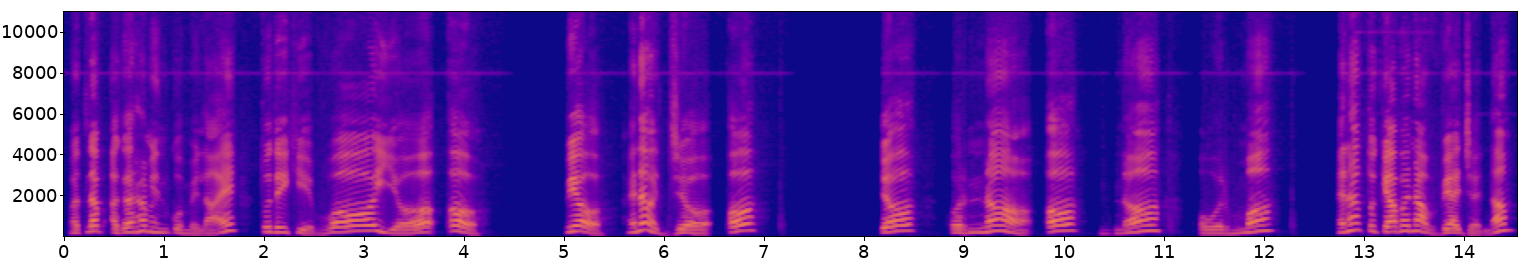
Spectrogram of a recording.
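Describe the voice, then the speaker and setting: Slow, lively woman teacher, spelling aloud. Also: on the high side, no echo. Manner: spells words out slowly letter by letter, asking and answering her own questions. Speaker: Sanskrit teacher. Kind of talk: classroom explanation.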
